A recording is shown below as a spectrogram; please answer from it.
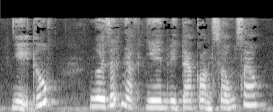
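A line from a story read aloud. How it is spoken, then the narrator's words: Smiling. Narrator (Vietnamese): mỉm cười nói với Tây Lương Hòa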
